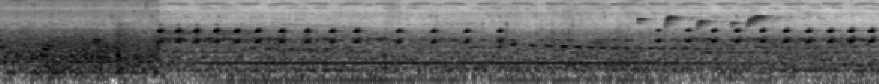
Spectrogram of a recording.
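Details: Western Red-billed Hornbill, a common bird in the Gambia, giving a long, steady series of quiet clucking notes at about three per second, with a few higher rising notes from another bird near the end.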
